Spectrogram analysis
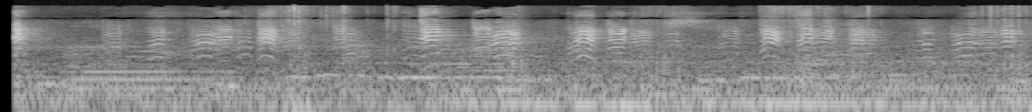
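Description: Zebra finches give quick nasal, buzzy calls over steady low background tones and wing flutter.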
